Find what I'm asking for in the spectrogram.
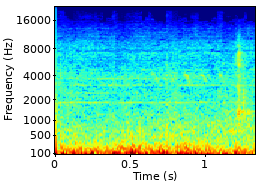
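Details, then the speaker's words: Two-stroke paramotor engine, test start in rain before the first flight, after earlier exhaust problems: a strong, even low drone with no misses or scraping; it is running cleanly and sounds much better. "fingers crossed we're making history today sounding much better"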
